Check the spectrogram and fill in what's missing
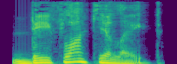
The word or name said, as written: deflocculate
